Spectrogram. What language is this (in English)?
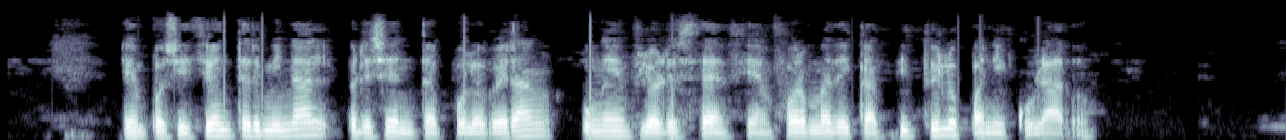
Galician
